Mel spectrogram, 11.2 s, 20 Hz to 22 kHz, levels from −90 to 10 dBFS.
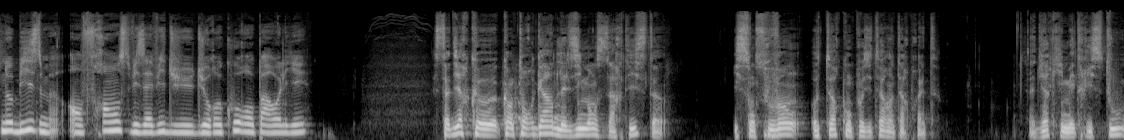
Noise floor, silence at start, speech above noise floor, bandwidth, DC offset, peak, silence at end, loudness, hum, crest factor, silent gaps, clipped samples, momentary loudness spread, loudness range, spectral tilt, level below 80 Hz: -75 dBFS; 0 s; 59 dB; 16.5 kHz; under 0.1%; -2 dBFS; 0 s; -17 LUFS; none; 16 dB; none; under 0.1%; 10 LU; 3 LU; -5.5 dB/octave; -50 dBFS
